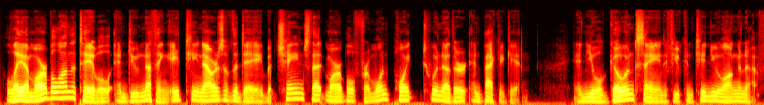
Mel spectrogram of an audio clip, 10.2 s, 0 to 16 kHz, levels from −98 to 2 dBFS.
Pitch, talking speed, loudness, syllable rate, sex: 105 Hz, 210 wpm, -19 LUFS, 5.6 syllables/s, male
